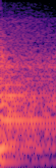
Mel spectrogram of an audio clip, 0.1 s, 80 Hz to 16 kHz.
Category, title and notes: Music > Solo percussion
Snare Processed - Oneshot 206 - 14 by 6.5 inch Brass Ludwig
acoustic, drum, percussion, realdrums, reverb, roll, snares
